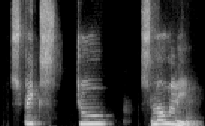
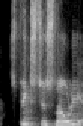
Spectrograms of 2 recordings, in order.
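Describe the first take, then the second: First: Drawn-out, dragging words; very slow. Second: Said in the usual way. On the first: Shown as a demonstration. Teacher illustrating a customer who speaks too slowly, very slow. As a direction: stretch each word out slowly.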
